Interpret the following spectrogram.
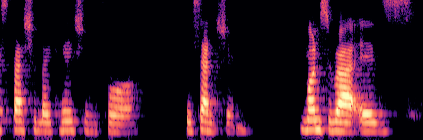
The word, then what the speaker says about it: Montserrat: Or how do you pronounce the mountain that you go to? Montserrat, yeah.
